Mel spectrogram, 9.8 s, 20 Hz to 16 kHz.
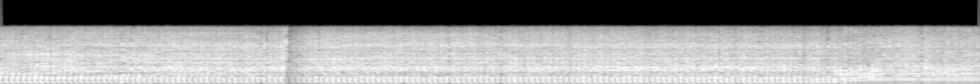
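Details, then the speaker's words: John Deere LT160 lawn tractor, Kohler Command 16 hp, after the carburettor idle screw was turned up from far too low. Steady, even putter with no misses or hunting; idle sounds normal. "pretty good i'll go up just a hair clockwise is higher idle that sounds normal"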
